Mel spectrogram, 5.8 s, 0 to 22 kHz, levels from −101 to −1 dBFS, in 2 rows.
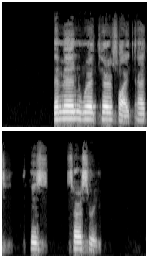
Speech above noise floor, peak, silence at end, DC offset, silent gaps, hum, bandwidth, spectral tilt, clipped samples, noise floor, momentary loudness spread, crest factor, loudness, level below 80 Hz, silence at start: over 75 dB; 0 dBFS; 1 s; under 0.1%; none; none; 12.5 kHz; -3.5 dB/octave; under 0.1%; under -90 dBFS; 16 LU; 18 dB; -16 LUFS; -62 dBFS; 1.05 s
